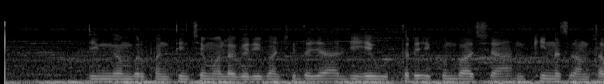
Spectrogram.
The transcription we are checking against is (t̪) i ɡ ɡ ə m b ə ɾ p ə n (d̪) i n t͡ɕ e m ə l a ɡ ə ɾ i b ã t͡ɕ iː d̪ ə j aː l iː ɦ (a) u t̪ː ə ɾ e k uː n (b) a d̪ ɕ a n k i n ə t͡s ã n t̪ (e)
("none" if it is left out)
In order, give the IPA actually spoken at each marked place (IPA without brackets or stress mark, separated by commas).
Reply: d̪, t̪, e, b, a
